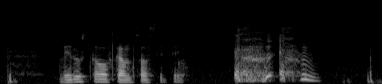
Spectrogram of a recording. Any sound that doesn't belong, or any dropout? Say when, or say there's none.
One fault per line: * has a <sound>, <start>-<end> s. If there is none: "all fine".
* has a cough, 2.3-3.2 s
